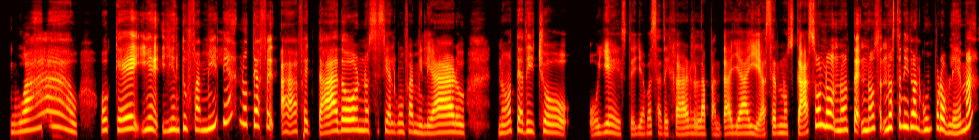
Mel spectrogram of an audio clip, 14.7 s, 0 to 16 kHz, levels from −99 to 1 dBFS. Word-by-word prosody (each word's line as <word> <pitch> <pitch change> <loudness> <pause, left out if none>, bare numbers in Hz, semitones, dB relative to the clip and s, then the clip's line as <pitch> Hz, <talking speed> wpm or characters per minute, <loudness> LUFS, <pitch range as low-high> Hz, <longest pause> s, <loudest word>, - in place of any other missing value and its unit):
¡Guau! 280 - -3 0.3
Okey. 280 +3 +5
¿Y 275 +3 0
e 260 -5 +5
y 250 +4 -6
en 275 - -5
tu 320 +2 -5
familia 285 +7 -2 0.4
no 425 -1 -3
te 400 -1 -1
ha - - +5
afe 370 - -1
ha - - 0
afectado? 260 +3 +3
No 265 -1 -5
sé - - -7
si 250 - -5
algún 225 0 -7
familiar 215 0 +3
o, 205 -1 -6 0.5
¿no?, 205 +6 -6
te 265 +1 -3
ha 245 - -3
dicho: 215 -6 -4 0.3
"Oye, 195 +1 -2
este, 160 -1 -12
¿ya 175 -1 -11
vas 190 0 -6
a 185 - -10
dejar 165 +1 -4
la 175 0 -5
pantalla 185 +3 -3
y 170 -7 +2
hacernos 195 +4 -4
caso?". 405 +1 +5
¿No 370 -3 +3
no 270 +2 -2
te 280 - +6
no 285 +3 -1
se 315 - -6
no 335 - +3
has - - -2
tenido 360 -3 +1
algún 285 -2 -4
problema? 265 - +2
245 Hz, 185 wpm, -28 LUFS, 195-285 Hz, 0.5 s, te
